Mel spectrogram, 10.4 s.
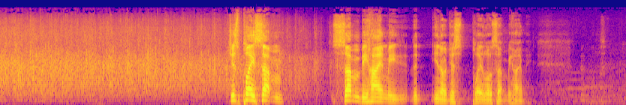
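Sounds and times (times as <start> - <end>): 
audience clapping: 0.0 - 6.1
speech: 3.8 - 4.8, 5.6 - 8.8.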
